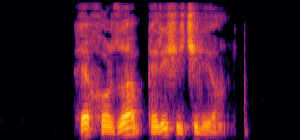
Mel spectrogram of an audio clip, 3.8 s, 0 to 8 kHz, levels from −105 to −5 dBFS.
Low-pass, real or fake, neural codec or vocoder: 7.2 kHz; real; none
